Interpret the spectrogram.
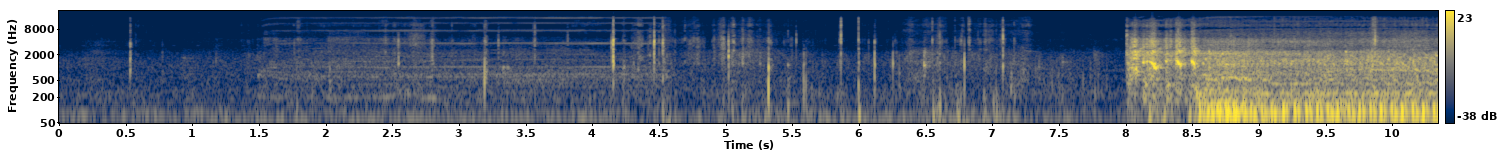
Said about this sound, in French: Et puis, dès que je la démarre, je vous fais part de ce nouveau bruit. Allez, tout est prêt, il n'y a plus qu'à mettre le moteur en route. Attention.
